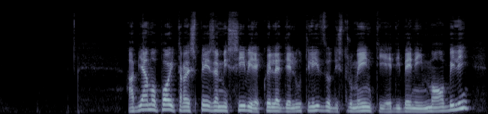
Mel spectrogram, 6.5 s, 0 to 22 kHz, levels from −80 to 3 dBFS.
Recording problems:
none

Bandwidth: 14.5 kHz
